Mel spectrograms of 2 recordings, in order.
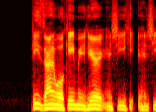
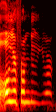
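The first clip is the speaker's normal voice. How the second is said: high, awed "oh" of someone dazzled; impressed fan voice. Retold or imitated. Mock fan gushing at a New York City native. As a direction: gush like a fan meeting a New Yorker. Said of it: "and they go".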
